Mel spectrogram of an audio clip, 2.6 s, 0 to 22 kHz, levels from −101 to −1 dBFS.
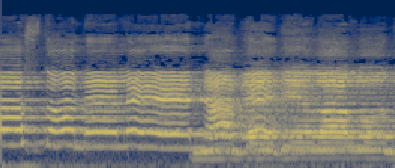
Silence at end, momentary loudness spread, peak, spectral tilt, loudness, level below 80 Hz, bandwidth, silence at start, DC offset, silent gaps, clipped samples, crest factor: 0 s; 3 LU; -4 dBFS; -1 dB/octave; -18 LUFS; -58 dBFS; 15.5 kHz; 0 s; under 0.1%; none; under 0.1%; 14 dB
